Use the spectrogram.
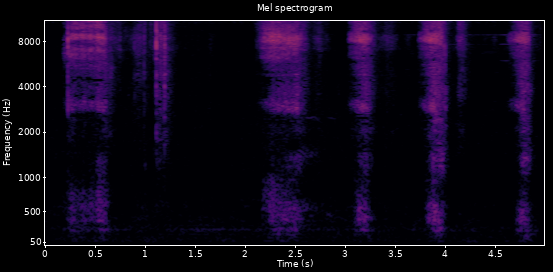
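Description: The tip of a pink mechanical pencil, held in the fingers, rubs and scratches short hair strokes onto a flat white sheet of drawing paper bearing a line sketch. Five separate bursts of bright, airy scratching rise and fall over a quiet background, with a brief faint tick between the first two.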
